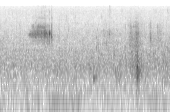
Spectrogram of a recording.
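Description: Short water splashes as a landing net scoops a hooked rainbow trout at the surface, over the steady wash of river water; the sharpest splash comes just before the end.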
